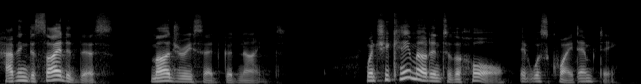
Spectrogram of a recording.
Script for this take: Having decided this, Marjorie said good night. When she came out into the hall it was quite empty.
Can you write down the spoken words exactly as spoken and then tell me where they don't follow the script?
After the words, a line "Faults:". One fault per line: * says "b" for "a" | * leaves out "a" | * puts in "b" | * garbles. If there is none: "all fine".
Having decided this, Marjorie said good night. When she came out into the hall it was quite empty.
Faults:
all fine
